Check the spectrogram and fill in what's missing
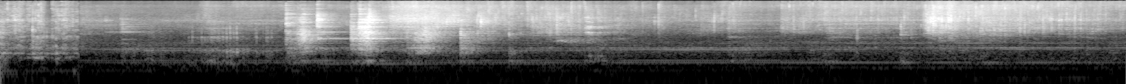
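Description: Curry leaves dropped into hot oil for tempering a kanthari chili dish crackle and sizzle in bursts, flaring loudest twice, with a steady frying hiss between and no talk.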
